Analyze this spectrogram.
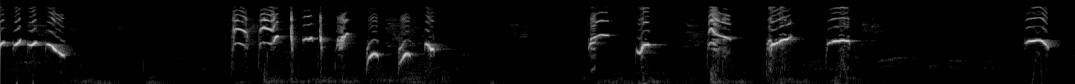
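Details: A greater green leafbird delivers a varied imitation-filled song used to provoke other leafbirds: a falling whistle, then scattered bursts of buzzy, rising and falling whistled notes separated by brief silences.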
